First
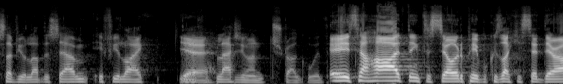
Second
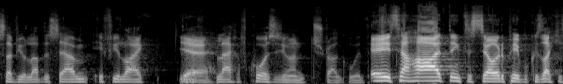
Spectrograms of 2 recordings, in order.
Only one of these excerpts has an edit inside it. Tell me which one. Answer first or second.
first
